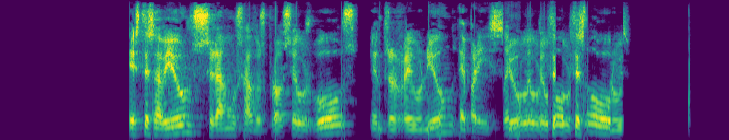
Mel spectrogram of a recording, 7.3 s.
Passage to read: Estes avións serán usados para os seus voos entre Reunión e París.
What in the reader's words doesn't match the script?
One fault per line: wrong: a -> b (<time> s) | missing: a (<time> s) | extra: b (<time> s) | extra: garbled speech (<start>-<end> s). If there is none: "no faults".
extra: garbled speech (5.0-6.2 s)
